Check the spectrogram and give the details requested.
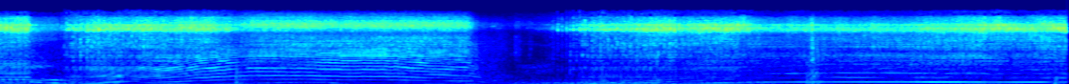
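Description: Compact demolition derby car's engine, heard from inside the stripped-out cabin, revving up and falling off again and again as the car is driven back and forth, then held at high revs for the last few seconds. A couple of brief sharp knocks are heard.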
